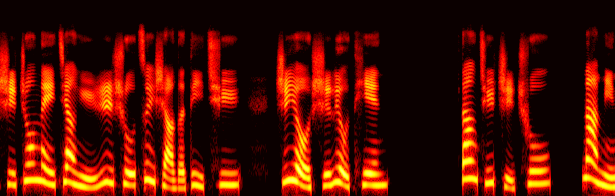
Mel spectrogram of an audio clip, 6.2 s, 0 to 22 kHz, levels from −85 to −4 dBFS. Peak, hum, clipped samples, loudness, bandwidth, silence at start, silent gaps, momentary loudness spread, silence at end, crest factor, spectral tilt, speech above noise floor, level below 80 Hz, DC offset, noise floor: -6 dBFS; none; under 0.1%; -24 LUFS; 12.5 kHz; 0 s; 2.70-2.75 s, 3.93-4.58 s, 5.55-5.60 s, 5.74-5.81 s; 8 LU; 0 s; 18 dB; -4 dB/octave; over 67 dB; -72 dBFS; under 0.1%; under -90 dBFS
